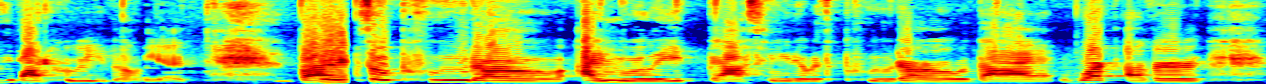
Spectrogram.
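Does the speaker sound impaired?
Yes: hearing impairment; congenital hearing impairment, hearing aids from about 17 months, further hearing loss at 27, bilateral cochlear implants.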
